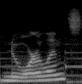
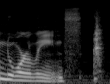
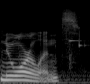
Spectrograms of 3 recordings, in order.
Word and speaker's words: New Orleans: Or New Orleans, that's how you pronounce it. See, where I'm from, here in the good old northern Midwest, we say New Orleans. And that's not how it's supposed to be said, it's New Orleans.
